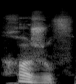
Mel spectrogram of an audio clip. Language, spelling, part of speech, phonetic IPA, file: Polish, Chorzów, proper noun, [ˈxɔʒuf], Pl-Chorzów.ogg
